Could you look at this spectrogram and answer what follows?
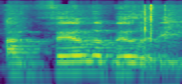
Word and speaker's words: availability: but making appointments, discussing availability. So I want you all to try to say this at home. Availability. So look how many syllables, okay? So it's a-ve-la-bil-li-ti. Everyone, that is 6 syllables, okay?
